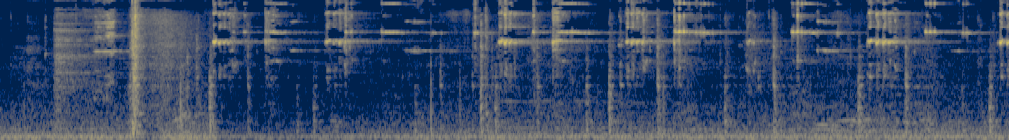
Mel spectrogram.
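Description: A weight machine's metal plates clank and clink in a steady rhythm.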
